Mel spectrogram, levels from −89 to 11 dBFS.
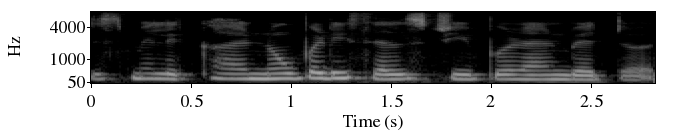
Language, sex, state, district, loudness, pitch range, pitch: Hindi, female, Bihar, Vaishali, -33 LUFS, 190-215 Hz, 200 Hz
